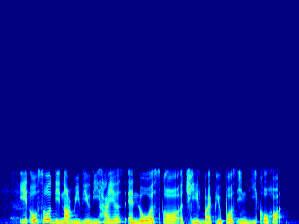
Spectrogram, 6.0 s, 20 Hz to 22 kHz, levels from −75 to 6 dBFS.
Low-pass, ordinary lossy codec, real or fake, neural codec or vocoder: 5.4 kHz; none; real; none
